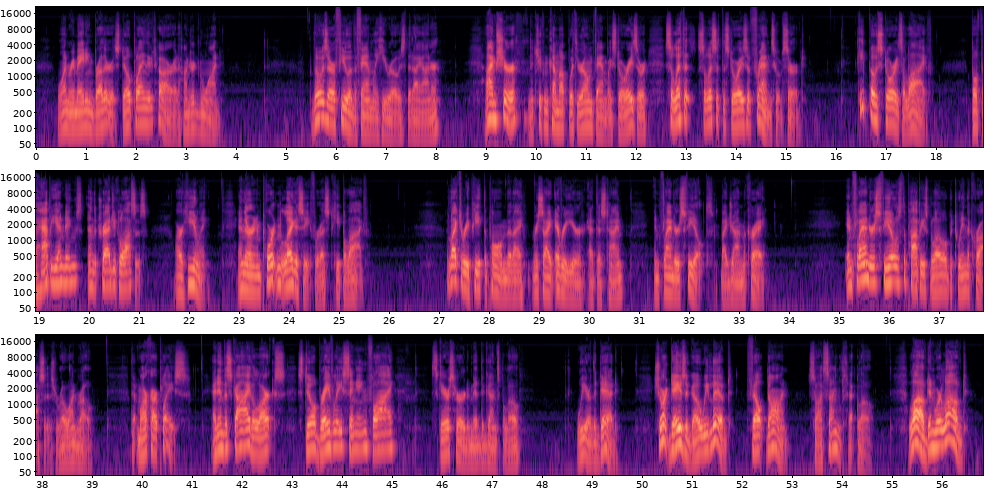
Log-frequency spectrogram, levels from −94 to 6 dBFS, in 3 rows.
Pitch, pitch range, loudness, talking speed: 115 Hz, 95-135 Hz, -25 LUFS, 145 wpm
